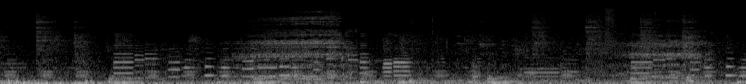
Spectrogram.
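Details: Large fattened cow lying asleep in a farm barn: deep, rumbling snores, partly masked by loud background music. Snoring.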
